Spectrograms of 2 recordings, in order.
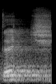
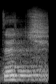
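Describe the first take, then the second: First: The final j ends with a puff of air. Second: The same.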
